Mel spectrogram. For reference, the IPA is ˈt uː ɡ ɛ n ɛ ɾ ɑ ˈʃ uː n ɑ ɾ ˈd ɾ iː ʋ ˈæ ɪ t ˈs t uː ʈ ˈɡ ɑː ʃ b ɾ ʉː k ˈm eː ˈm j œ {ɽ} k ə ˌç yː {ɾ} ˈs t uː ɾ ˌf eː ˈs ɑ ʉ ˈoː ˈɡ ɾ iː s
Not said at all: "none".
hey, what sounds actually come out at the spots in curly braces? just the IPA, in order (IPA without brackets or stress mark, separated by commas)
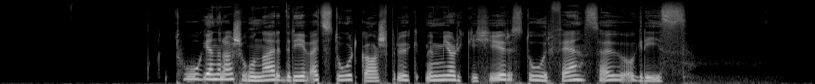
ɽ, ɾ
